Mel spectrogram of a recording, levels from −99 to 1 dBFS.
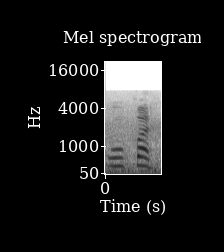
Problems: none marked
